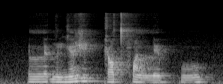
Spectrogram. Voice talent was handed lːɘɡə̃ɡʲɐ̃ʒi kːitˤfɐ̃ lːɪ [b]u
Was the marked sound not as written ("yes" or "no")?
yes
